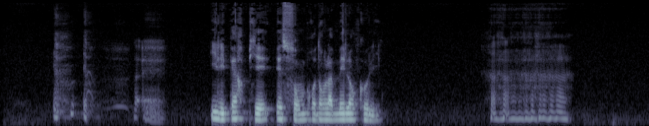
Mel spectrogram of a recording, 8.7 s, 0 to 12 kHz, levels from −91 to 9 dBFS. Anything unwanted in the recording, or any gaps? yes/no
yes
